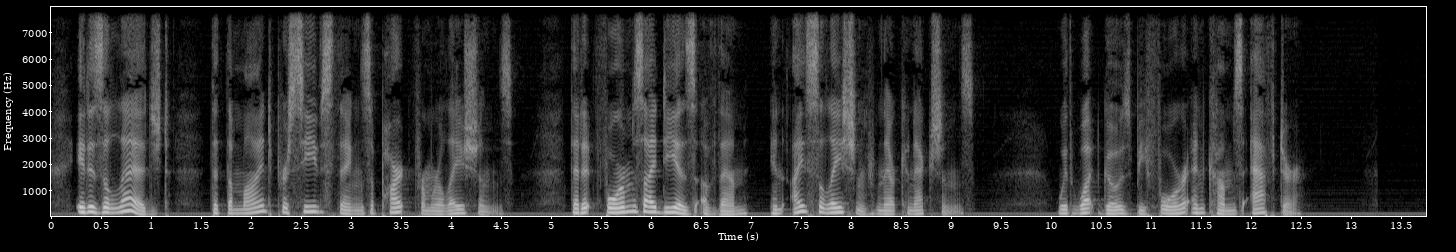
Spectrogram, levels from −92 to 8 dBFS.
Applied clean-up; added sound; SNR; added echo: none; none; none; none.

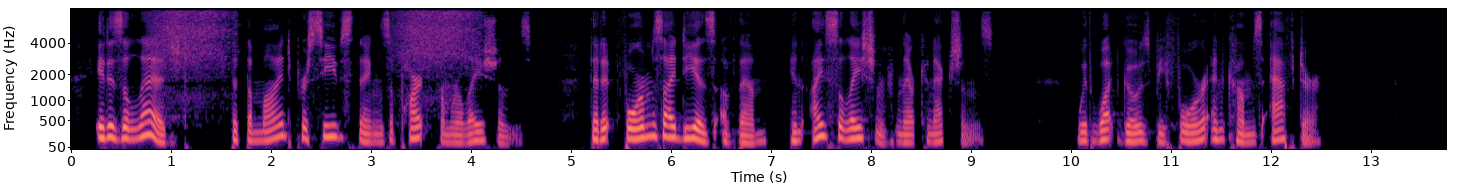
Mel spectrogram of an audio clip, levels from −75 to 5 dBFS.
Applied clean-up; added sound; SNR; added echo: classical method spectral subtraction.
